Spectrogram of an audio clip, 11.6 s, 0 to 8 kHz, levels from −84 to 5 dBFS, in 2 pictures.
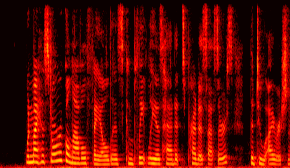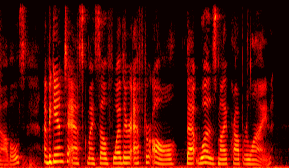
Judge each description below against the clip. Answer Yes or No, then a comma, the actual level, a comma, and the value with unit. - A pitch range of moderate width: Yes, average, 3.2 semitones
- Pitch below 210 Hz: No, high, 235 Hz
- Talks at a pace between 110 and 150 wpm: Yes, average, 145 wpm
